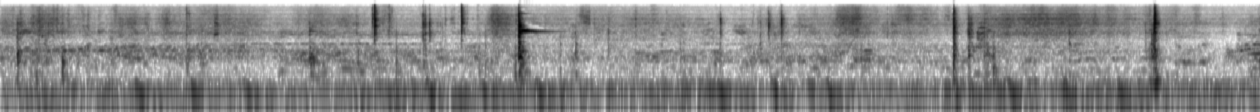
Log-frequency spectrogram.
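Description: Plastic clamps click onto a battery terminal.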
